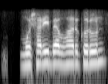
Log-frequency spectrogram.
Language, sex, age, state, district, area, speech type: Bengali, male, 45-60, West Bengal, North 24 Parganas, urban, conversation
